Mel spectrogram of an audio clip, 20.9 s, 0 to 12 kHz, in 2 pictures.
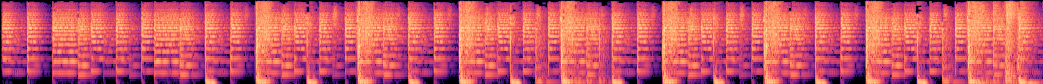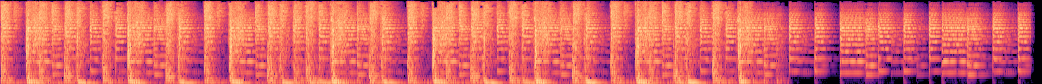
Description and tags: rock in roll 3
free, music, rock, song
